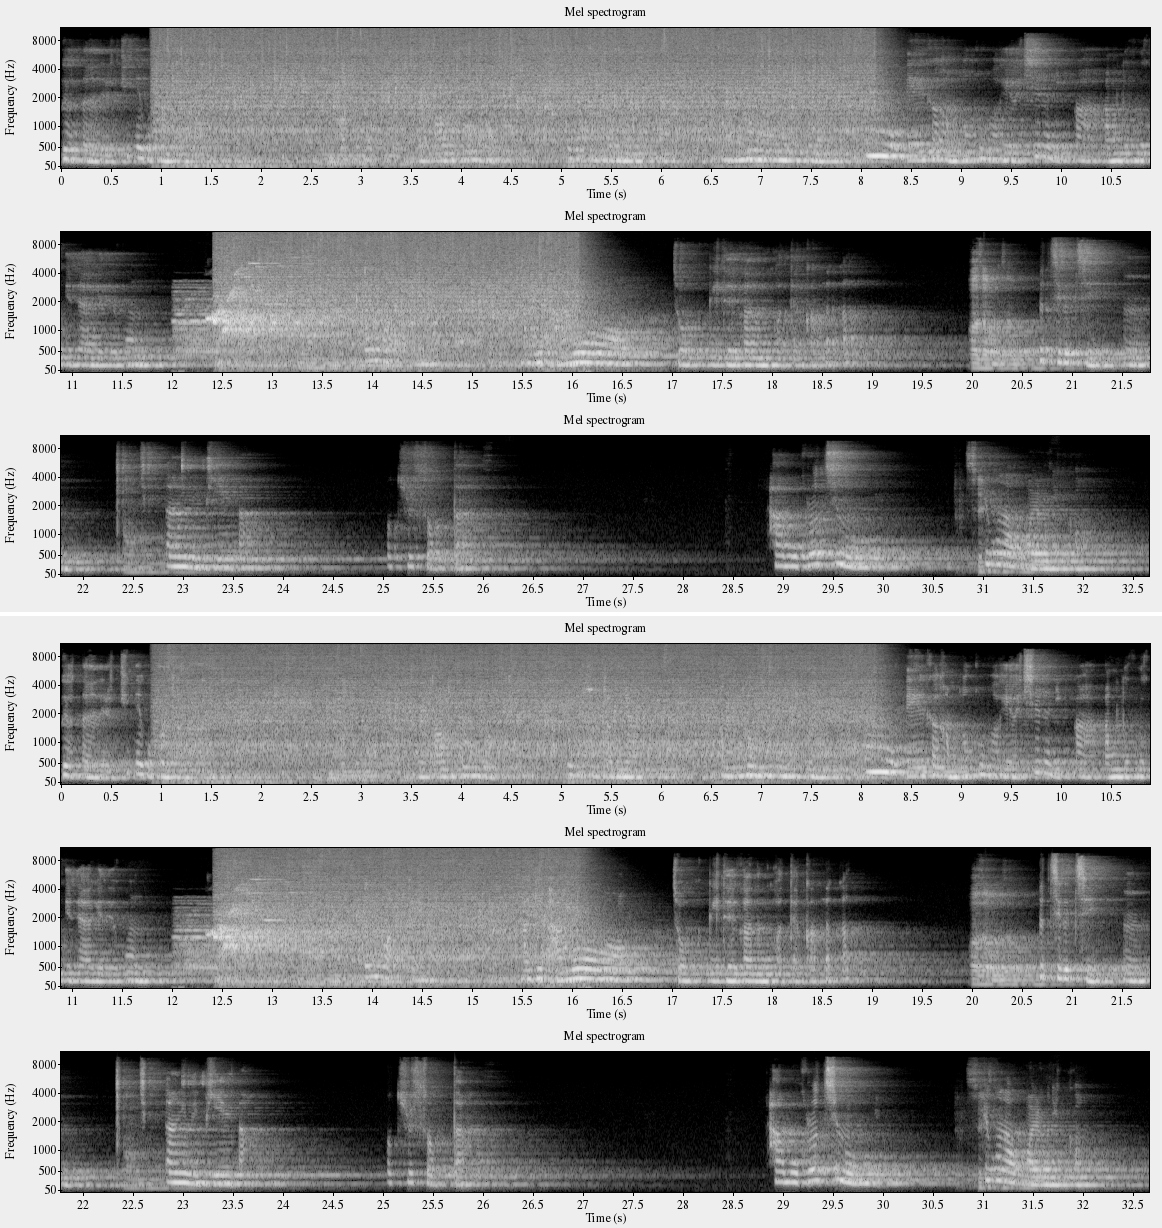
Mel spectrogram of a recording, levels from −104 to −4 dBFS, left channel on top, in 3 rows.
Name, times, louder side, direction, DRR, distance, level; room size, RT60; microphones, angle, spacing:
voice 1, 0.0-1.6 3.5-4.6 5.0-5.9 6.6-7.7 8.0-11.8 13.9-14.7 15.5-16.6 17.0-18.8 20.7-21.9 22.8-23.7 25.1-25.9 28.9-30.0 31.0-32.1, right 1 dB, 90° right, 3 dB, 1.3 m, -23 dB
sound 1, 0.9-8.2 12.4-16.1, left 1 dB, 25° left, 1.2 m, -26 dB
voice 2, 2.6-3.5 13.2-13.7 20.0-20.5 22.4-22.6 30.8-31.1, equal, 80° left, -1 dB, 2.0 m, -30 dB
sound 2, 12.0-15.8, left 2 dB, 45° left, 2.2 m, -23 dB
21.5 x 11.5 x 2.4 m, 2.8 s
head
